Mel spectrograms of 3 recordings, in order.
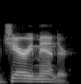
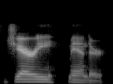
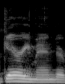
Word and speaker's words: Jerry Mander: It's Jerry Mander. I think it's pronounced Gary Mander, but that's besides the point. Not for me. My name is. I mean, I think I would know my name.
